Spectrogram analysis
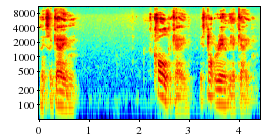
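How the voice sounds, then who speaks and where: A middle-aged man from England, talking to camera in a rambling personal monologue, halting with many ums and restarts, then bursting out emphatically. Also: low-pitched, sing-song, darkish tone. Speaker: vlogger.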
